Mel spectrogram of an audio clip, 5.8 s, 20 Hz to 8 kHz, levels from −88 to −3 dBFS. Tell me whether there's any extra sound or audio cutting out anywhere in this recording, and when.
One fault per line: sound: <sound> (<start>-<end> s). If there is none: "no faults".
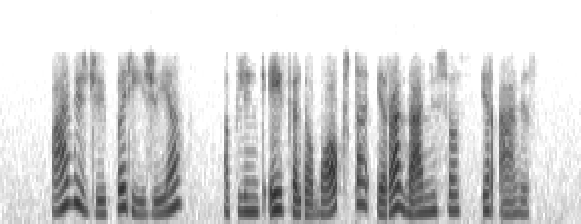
sound: dropout (3.0-3.0 s)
